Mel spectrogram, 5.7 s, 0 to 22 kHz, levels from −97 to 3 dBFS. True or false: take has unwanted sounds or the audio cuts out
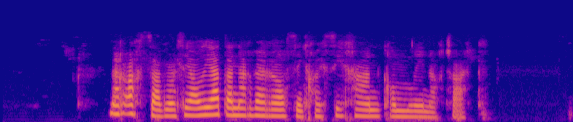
false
